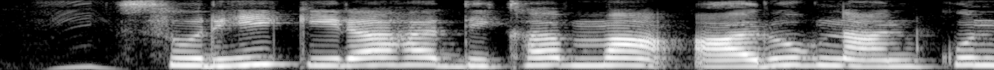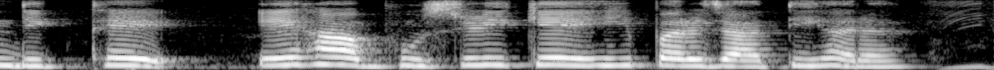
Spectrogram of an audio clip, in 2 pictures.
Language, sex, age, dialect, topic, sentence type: Chhattisgarhi, female, 18-24, Western/Budati/Khatahi, agriculture, statement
